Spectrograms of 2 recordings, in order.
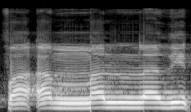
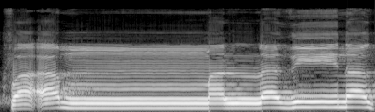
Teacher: Gunnah musyaddada karena mim ini bertasydid, maka kita gunakan atau kita panjangkan. Kita tahan ketika membaca fa'amma. Jadi tidak boleh langsung fa'ammal ladzi, tapi kita tahan dulu.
